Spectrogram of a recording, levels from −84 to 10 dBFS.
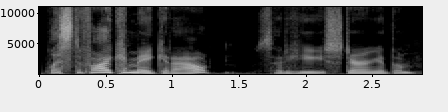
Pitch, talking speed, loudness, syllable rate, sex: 215 Hz, 250 wpm, -19 LUFS, 5.3 syllables/s, female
